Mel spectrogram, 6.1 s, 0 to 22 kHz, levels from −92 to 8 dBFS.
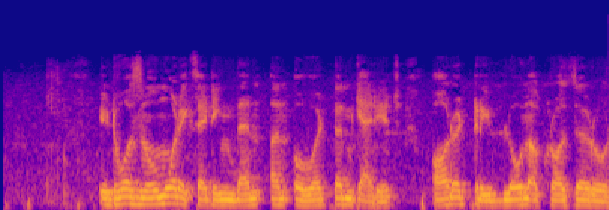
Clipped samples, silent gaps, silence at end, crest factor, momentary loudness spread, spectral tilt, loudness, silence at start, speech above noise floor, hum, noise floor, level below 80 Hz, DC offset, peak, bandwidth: under 0.1%; none; 0 s; 12 dB; 6 LU; -8.5 dB/octave; -14 LUFS; 0.25 s; 25 dB; none; -39 dBFS; -46 dBFS; under 0.1%; -2 dBFS; 7.2 kHz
